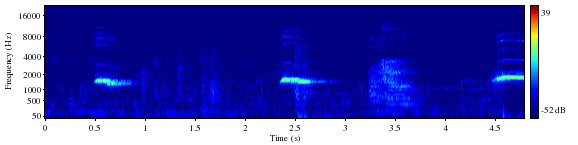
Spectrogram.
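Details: Parrot, talking and making strange noises: three loud, clear whistled notes about two seconds apart, each a short steady or slightly rising tone, with a harsher raspy squawk between the second and third in a quiet room.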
